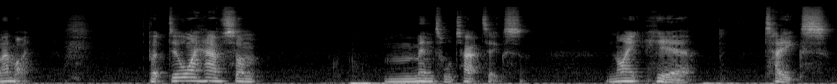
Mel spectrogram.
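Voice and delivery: usual speaking voice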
